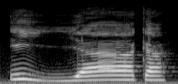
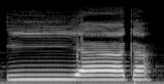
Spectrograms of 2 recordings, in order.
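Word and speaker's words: إِيَّاكَ: Seolah hamzanya dibaca panjang, padahal hamzanya dibaca pendek, cuman ya-nya ada tasydidnya. Jadi iyyaka, ingat, diayunkan. Dalam istilah ilmu tajwid namanya nabar. Iyyaka. Jadi bukan iyyaka. Ingat, diayunkan, suaranya ditekan. Iyyaka, bukan iyyaka.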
